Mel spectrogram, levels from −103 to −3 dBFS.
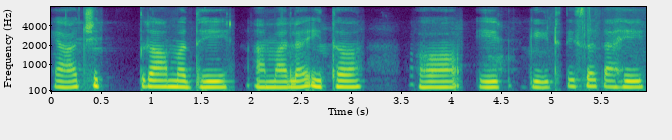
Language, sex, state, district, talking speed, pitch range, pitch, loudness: Marathi, female, Maharashtra, Gondia, 90 wpm, 200-220 Hz, 205 Hz, -15 LUFS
